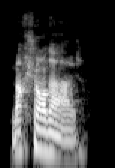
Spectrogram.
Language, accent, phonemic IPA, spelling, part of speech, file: French, France, /maʁ.ʃɑ̃.daʒ/, marchandage, noun, LL-Q150 (fra)-marchandage.wav
- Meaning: bargaining, haggling, negotiating a price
